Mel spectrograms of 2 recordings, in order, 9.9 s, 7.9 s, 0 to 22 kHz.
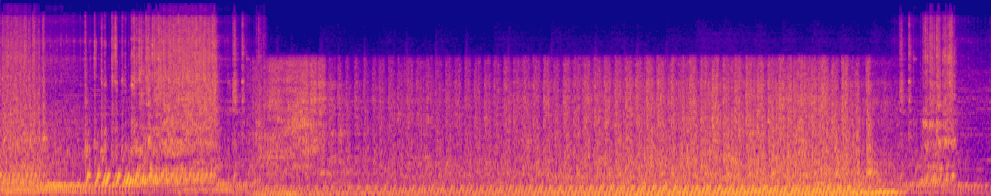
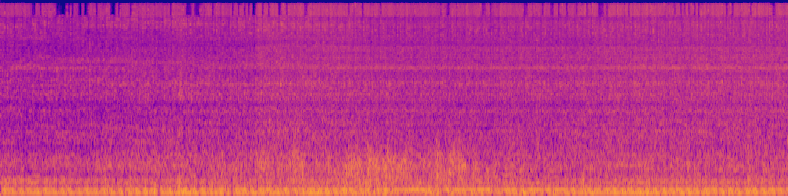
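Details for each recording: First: Ford XP Falcon engine, started after 35 years sitting, run with no exhaust manifold: loud pops and bangs then a rough open-pipe beat, backfiring because ignition timing is still slightly off while being adjusted, blowing out carbon; engine hot. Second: Ford XP Falcon six running for the first time after 35 years sitting. Fuel isn't hooked up, so the carburettor bowl was primed by hand until it ran out. Fairly even idle with a steady low rumble and no knocks or misses.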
